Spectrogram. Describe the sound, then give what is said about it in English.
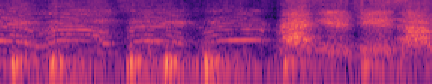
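Crowd chanting in unison at a refugee rights rally in Nashville organized by the Tennessee Immigrant and Refugee Rights Coalition, loud rhythmic shouted phrases repeating in regular bursts, the later phrases rising higher and more strained. “This is a rally in Nashville organized by the Tennessee Immigrant and Refugee Rights Coalition earlier this spring.”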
